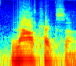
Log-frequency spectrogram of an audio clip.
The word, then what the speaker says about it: naltrexone: that right is that how you say it naltrexone naltrexone yes so again i mean if you low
